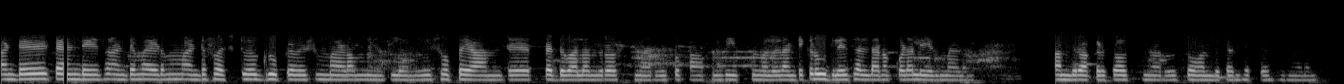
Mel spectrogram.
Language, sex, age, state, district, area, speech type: Telugu, female, 60+, Andhra Pradesh, Kakinada, rural, conversation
